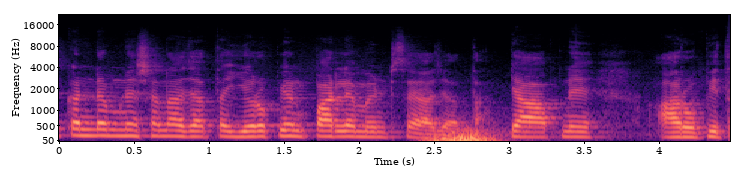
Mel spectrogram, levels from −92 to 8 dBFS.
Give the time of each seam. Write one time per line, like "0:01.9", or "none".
0:02.9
